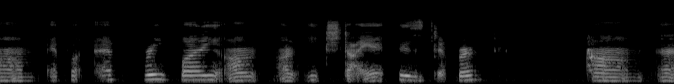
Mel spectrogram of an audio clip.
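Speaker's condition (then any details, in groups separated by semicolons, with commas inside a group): Cerebral palsy; poor balance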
